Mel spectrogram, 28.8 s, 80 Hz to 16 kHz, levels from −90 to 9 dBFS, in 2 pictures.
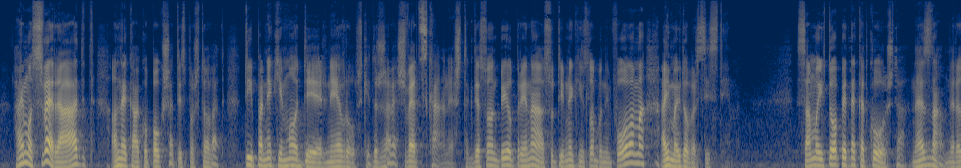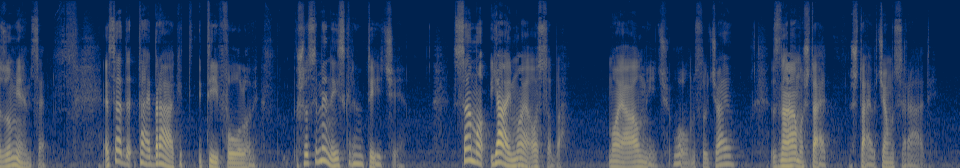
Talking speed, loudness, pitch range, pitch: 150 wpm, -26 LUFS, 110-150 Hz, 125 Hz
